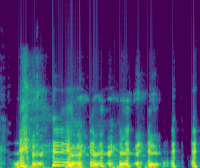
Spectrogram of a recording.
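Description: A middle-aged man laughs over an online call.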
